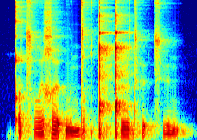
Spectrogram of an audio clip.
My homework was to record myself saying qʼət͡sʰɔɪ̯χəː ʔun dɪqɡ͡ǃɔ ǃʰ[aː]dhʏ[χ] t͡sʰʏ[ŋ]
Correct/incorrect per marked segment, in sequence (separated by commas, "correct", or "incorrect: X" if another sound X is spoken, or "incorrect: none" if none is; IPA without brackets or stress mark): incorrect: əː, incorrect: ʔ, correct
